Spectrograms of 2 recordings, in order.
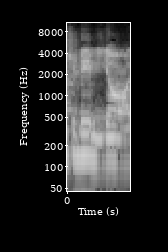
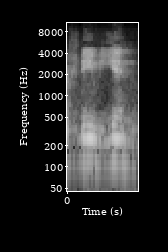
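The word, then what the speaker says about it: Jadeveon: think he's CH clown is now he's not jadav it's now jvi in Clowny apparently that just came out the other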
